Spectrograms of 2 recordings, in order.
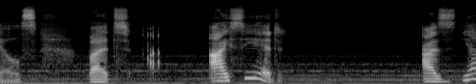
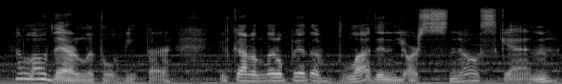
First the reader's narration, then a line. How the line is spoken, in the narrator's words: chuckles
